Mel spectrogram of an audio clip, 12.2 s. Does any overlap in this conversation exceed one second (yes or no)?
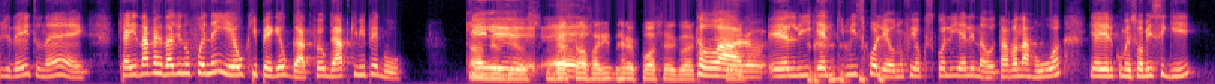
yes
